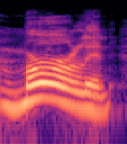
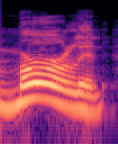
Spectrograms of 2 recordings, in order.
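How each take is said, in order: First: The word is clipped, sounding like Merlin. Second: The word is clipped, sounding like Merlin.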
